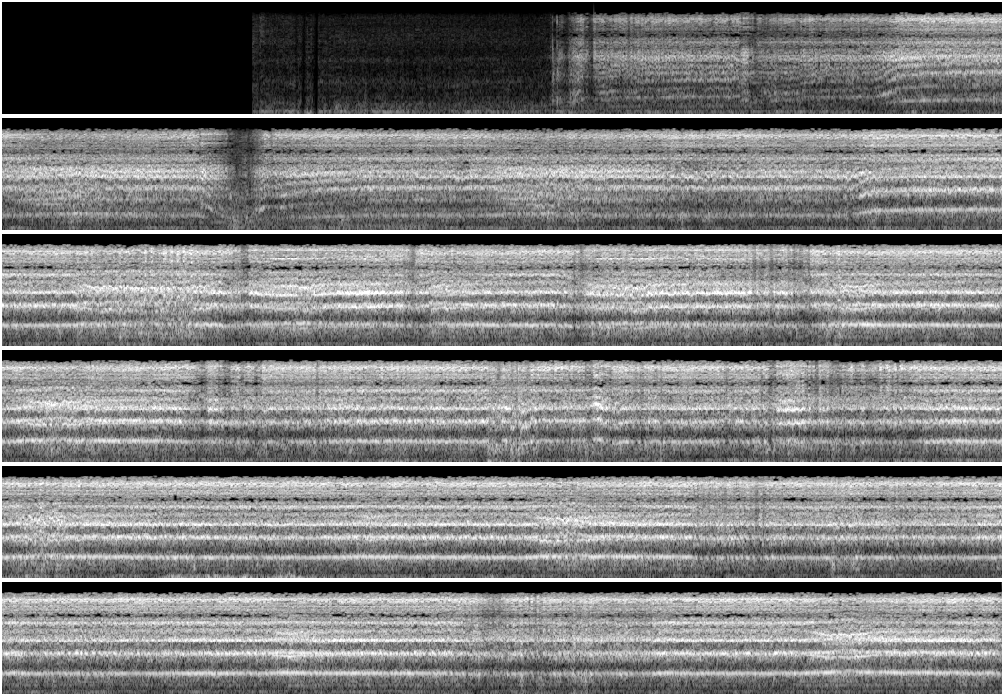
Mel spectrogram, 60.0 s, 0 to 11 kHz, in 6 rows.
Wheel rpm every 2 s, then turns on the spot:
0, 0, 0, 50, 70, 110, 80, 110, 110, 130, 160, 160, 160, 160, 160, 160, 160, 160, 160, 160, 160, 160, 160, 160, 160, 160, 160, 160, 160, 160.
none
